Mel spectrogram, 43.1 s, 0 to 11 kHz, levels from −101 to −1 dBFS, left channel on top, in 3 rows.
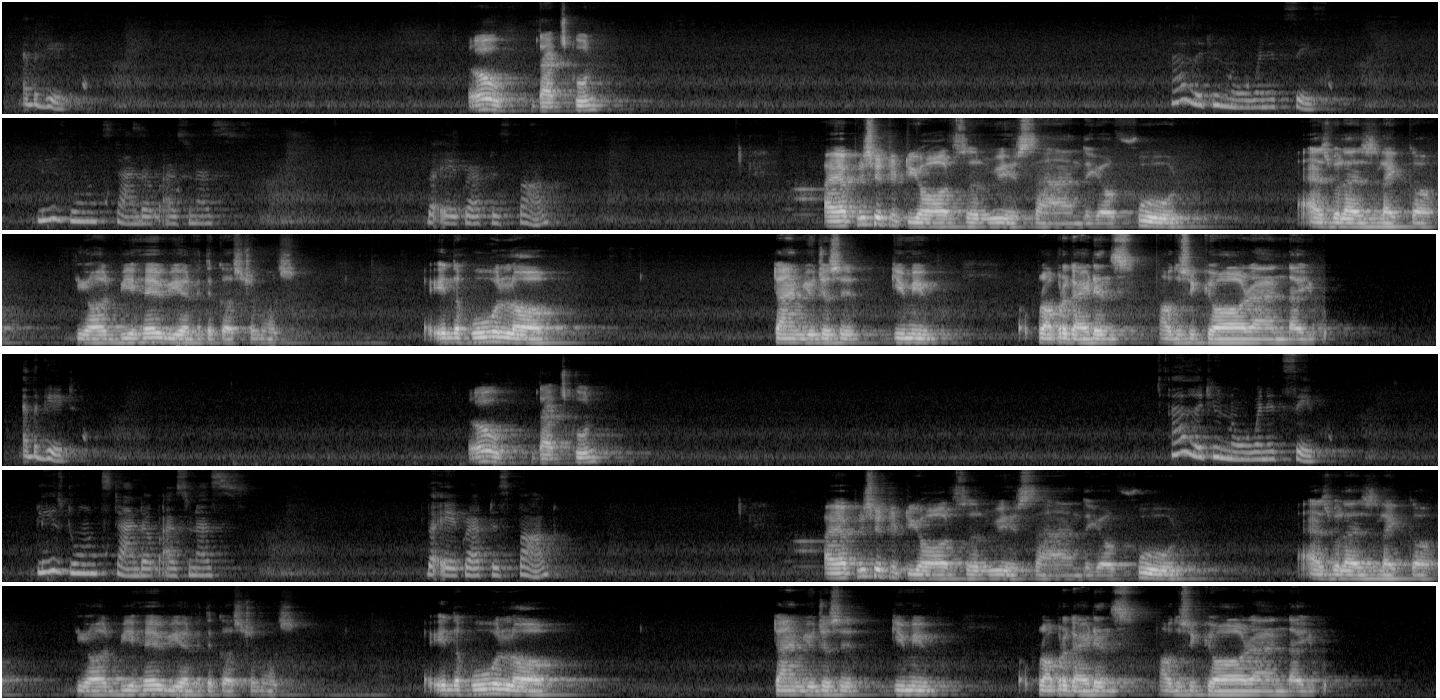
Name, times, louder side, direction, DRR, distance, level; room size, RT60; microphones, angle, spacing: voice 1, 0.2-0.7 11.7-13.2 14.7-16.5 18.6-20.0, right 3 dB, 70° right, 0.7 m, -42 dB
voice 2, 4.7-5.1 5.4-6.0 22.3-26.2 27.3-28.8 29.5-31.6 32.9-34.3 36.4-37.3 37.6-38.1 39.1-42.0, left 3 dB, 40° left, 0.6 m, -30 dB
29.0 x 23.0 x 5.8 m
head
